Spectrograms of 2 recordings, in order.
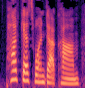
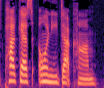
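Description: First: Said in the usual way. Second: "podcastone" with ONE spelled letter by letter, O-N-E; spelling out ONE. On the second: Shown as a demonstration. Host giving listeners the survey address, spelling out "podcastone" as podcast O-N-E. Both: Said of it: "That's podcastone dot com".

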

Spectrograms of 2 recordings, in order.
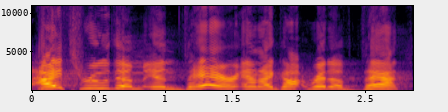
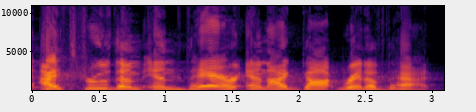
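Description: First: Louder repeat. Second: Said in the usual way. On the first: Shown as a demonstration. Preacher repeating God's words higher and louder. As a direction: repeat it higher and louder, I threw them in there. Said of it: "repeated louder and higher". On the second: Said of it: "repeats the line louder".

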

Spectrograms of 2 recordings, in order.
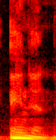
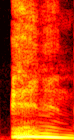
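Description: First: Said in the usual way. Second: Full-lunged yell, much louder; shouting from the lungs. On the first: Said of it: "Dedim ki". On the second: Retold or imitated. Yelling at family to get down the stairs during the quake, all-out shout. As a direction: bellow it with everything you have. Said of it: "Böyle ciğerden ama".

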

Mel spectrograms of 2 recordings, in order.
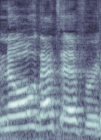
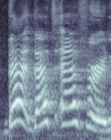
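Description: First: Said in the usual way. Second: That's effort, pitched high and drawn out slowly; stressed insistence. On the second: Real, not acted. Insisting the gift showed effort.

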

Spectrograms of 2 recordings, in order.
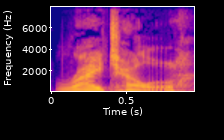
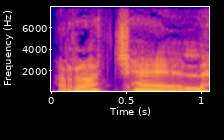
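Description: First: "Rachel" with first vowel as RYE; playful mispronunciation. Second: "Rachel" as "rah-CHELL"; playful mispronunciation. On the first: Co-host toying with the emailer's name, "Rachel" as "RYE-chel". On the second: Co-host trying the emailer's name another way, "Rachel" as "rah-CHELL". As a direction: open AH, then a full CHELL in "Rachel". Second silly pronunciation of name. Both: Pretend.

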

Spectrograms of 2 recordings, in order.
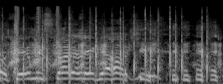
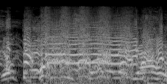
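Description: First: Said in the usual way. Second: Shouted over laughter; louder, laughing through it; loud laughing announcement. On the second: Real, not acted.

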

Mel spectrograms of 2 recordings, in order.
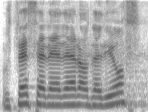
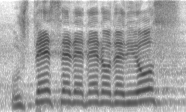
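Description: First: Said in the usual way. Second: Higher and louder, pressing the crowd; louder insistent question; louder repeated question. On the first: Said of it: "repeated question to congregation". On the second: Shown as a demonstration. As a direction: ask it again with force. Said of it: "repeated louder to congregation".

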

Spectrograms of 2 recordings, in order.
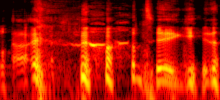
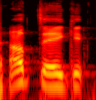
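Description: First: Slow laughing take; I'll take it drawn out laughing. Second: Said in the usual way. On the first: Real, not acted.

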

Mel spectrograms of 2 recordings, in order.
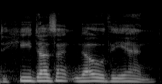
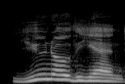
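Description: First: "He" hit first, rest dropping softer; stress on he. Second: "know" leaned on, falling to "the end"; stress on know. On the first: Preacher contrasts with Abraham, stress on "He". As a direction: punch "He", then fall quietly through "doesn't know the end". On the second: Preacher contrasts the reader's view, stress on "know". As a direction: land on "know", let "the end" fall away. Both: Shown as a demonstration.

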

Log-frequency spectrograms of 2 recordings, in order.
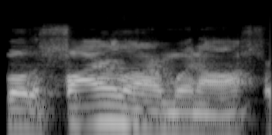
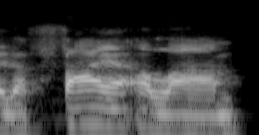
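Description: First: Said in the usual way. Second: Boston accent. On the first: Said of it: "or should I say the fire alarm". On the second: Shown as a demonstration. Podcaster retells the hotel fire alarm in a Boston accent. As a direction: fire alarm said the Boston way as "fiah alahm", no r sounds. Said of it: "or should I say".

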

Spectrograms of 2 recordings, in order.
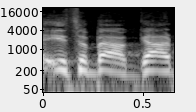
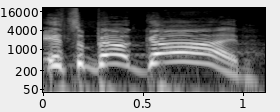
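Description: First: Said in the usual way. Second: High, slow mock scream; imitating a child's scream. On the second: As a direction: squeal it like his small daughter. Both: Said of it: "but she, like, screams".

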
